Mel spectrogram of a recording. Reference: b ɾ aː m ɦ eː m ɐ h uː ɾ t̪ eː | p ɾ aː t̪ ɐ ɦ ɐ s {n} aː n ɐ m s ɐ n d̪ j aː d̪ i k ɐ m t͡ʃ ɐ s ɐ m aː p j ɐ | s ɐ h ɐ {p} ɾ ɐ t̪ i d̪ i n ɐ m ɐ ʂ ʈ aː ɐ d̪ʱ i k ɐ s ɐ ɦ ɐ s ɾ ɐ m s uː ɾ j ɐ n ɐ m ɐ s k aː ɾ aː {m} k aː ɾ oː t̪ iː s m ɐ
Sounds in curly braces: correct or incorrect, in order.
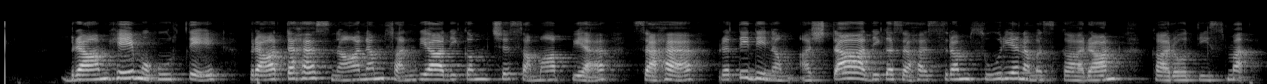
correct, correct, incorrect

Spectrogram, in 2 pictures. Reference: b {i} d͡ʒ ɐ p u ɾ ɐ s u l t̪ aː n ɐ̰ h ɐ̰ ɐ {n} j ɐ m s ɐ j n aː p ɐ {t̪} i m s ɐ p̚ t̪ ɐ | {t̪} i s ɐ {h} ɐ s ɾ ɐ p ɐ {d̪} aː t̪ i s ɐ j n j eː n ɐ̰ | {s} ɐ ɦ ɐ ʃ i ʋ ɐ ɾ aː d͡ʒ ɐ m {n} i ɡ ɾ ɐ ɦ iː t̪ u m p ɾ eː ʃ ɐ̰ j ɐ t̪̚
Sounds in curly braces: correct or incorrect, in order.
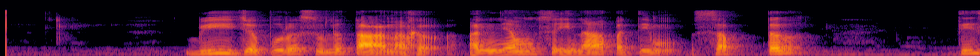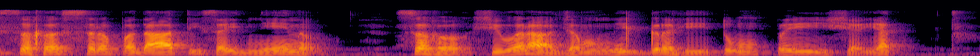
incorrect, correct, correct, correct, correct, correct, correct, correct

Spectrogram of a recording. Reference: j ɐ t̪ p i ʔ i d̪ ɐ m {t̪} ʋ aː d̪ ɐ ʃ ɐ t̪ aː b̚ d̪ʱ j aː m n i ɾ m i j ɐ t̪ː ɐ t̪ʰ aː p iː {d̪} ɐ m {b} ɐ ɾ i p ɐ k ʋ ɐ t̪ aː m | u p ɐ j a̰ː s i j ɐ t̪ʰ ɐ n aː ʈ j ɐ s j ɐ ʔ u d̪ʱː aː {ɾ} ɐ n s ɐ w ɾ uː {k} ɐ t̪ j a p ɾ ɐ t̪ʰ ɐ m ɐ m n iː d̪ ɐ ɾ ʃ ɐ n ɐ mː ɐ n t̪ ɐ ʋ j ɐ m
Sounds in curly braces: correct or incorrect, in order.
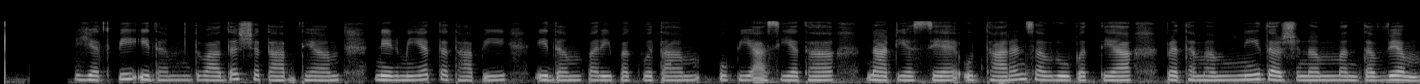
incorrect, correct, incorrect, correct, incorrect

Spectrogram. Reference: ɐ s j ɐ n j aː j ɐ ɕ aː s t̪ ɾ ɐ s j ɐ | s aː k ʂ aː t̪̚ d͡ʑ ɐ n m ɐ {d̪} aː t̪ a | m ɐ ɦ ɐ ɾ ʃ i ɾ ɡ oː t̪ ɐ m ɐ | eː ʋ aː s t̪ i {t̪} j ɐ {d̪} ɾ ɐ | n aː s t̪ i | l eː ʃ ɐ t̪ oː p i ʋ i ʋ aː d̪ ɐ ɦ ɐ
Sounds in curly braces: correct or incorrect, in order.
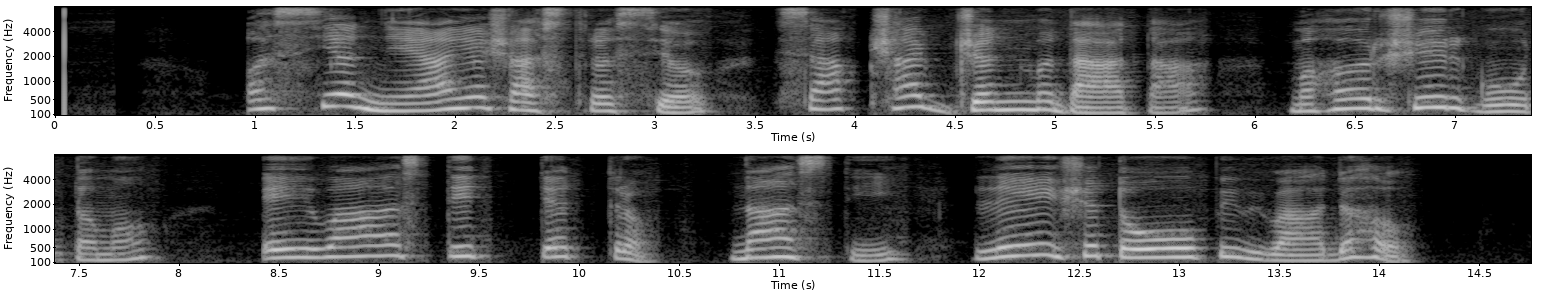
correct, correct, incorrect

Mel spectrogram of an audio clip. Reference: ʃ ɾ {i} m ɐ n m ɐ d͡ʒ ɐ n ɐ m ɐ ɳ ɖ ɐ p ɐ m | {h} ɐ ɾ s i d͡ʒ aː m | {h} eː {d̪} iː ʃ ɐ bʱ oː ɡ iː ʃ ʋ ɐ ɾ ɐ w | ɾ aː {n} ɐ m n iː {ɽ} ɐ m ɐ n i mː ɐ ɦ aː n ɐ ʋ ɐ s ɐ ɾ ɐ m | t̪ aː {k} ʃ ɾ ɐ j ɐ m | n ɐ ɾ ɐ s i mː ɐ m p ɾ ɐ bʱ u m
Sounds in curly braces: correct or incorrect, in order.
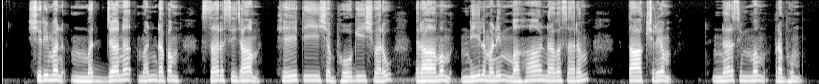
correct, incorrect, correct, incorrect, incorrect, incorrect, correct

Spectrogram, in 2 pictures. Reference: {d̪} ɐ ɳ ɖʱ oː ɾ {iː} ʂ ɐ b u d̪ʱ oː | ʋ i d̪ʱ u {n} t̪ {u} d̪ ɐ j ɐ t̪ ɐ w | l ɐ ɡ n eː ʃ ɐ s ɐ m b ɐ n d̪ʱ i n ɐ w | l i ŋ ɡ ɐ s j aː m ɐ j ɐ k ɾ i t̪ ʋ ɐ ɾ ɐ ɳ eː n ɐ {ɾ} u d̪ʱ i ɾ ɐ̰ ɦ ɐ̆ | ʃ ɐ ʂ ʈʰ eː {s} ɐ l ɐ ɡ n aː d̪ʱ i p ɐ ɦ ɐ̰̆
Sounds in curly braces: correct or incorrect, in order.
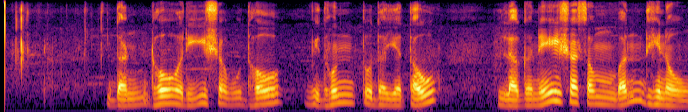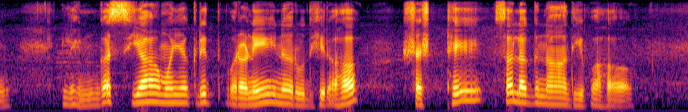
correct, correct, correct, correct, correct, correct

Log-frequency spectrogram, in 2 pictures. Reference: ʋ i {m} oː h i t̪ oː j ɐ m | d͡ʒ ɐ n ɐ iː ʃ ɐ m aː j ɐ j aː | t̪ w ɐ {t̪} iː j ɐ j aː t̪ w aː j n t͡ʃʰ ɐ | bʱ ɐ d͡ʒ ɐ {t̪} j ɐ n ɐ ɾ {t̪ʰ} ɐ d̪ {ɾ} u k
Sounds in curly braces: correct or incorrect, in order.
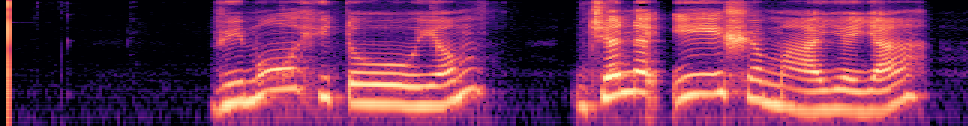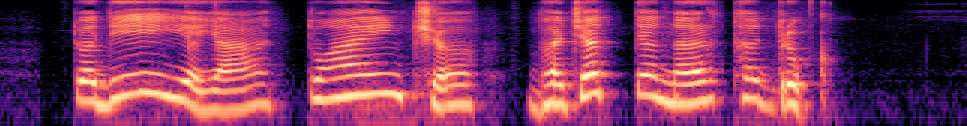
correct, incorrect, correct, correct, correct

